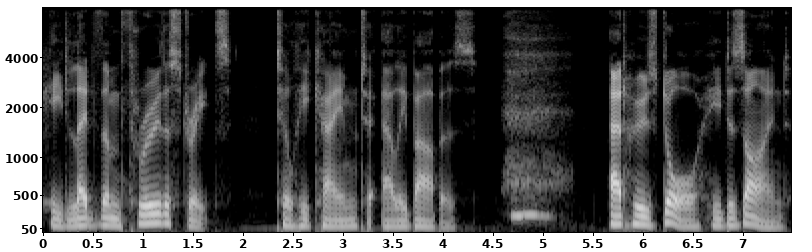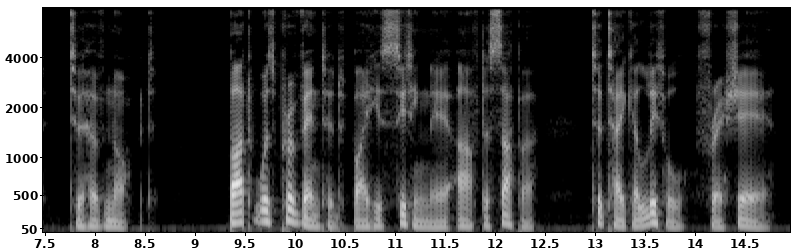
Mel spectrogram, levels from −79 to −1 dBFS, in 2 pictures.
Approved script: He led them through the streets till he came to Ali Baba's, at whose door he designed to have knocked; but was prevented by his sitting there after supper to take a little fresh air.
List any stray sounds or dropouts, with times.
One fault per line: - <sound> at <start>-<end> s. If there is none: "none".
- sigh at 4.6-5.3 s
